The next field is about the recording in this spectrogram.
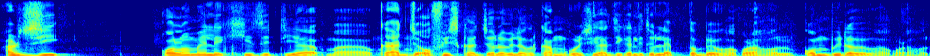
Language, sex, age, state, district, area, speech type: Assamese, male, 18-30, Assam, Nagaon, rural, spontaneous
